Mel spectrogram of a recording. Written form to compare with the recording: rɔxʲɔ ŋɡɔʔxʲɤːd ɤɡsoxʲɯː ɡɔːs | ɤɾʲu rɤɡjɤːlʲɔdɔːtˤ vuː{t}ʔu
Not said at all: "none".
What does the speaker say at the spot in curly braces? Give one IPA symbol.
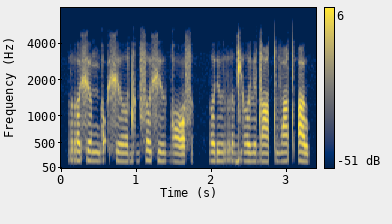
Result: tˤ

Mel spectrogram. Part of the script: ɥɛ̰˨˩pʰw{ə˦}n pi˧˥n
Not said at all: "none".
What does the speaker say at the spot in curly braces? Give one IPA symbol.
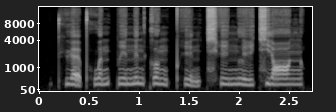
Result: ə˦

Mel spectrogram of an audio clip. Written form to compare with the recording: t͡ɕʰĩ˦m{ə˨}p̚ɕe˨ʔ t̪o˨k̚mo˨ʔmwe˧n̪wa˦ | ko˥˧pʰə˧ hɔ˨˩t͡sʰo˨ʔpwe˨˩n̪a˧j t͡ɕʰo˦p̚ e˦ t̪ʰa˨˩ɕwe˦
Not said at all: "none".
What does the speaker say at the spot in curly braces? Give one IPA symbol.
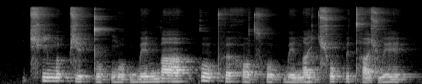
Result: ə˦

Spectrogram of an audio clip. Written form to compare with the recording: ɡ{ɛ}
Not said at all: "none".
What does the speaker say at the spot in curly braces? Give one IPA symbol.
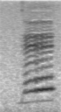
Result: ɛ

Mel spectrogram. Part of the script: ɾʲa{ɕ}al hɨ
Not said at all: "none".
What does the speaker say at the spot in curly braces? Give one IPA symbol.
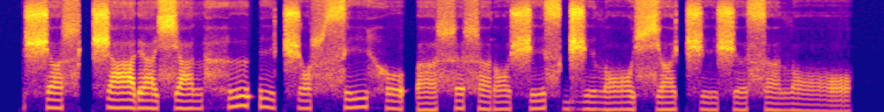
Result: ɕ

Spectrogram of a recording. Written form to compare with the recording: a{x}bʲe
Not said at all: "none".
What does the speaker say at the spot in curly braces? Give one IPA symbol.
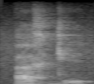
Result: x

